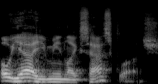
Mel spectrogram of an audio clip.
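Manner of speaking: breezy, unbothered, nonchalant offhand tone. Retelling what a boat captain said about the weird events: imitating a nonchalant tone. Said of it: "the captain's kind of very nonchalantly like".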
